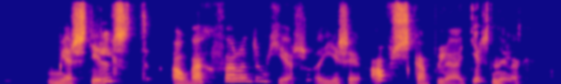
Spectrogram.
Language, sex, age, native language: Icelandic, female, 12, Icelandic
